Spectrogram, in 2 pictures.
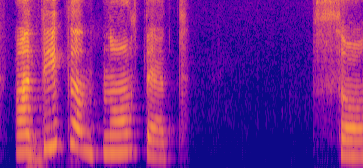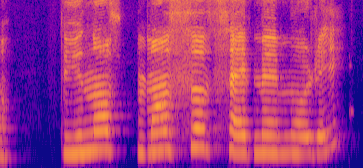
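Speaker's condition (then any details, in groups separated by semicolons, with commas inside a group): Acquired ataxia; lost speech at onset, speech therapy, still slow but understandable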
